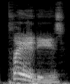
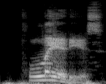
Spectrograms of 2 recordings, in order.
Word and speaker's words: Pleiades: But for anybody who's worrying, for anybody who's not worrying, questioning it, Pleiades, P, Leia, like the Star Wars princess, D's, Pleiades.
